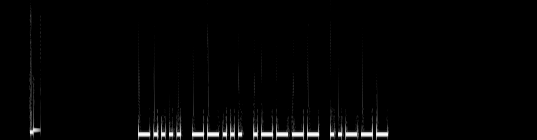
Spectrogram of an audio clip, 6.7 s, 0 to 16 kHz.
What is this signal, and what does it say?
Morse code, heard as a keyed tone, about 25 wpm, 700 Hz. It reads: 6712
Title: Numbers - 4-Digit 25wpm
